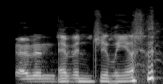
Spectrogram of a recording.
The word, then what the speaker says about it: Evangelion: Evangelion. – Yeah. Oh, okay. It's a hard G, then.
